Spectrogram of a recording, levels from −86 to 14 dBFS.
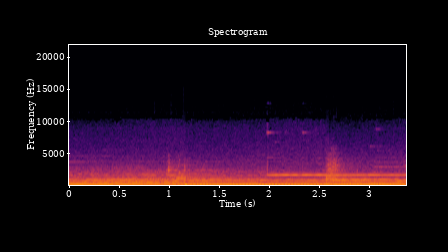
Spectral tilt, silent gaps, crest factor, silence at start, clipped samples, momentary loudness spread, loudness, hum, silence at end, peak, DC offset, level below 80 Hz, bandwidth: -9 dB/octave; none; 12 dB; 0 s; under 0.1%; 1 LU; -16 LUFS; none; 0 s; -2 dBFS; under 0.1%; -18 dBFS; 8.4 kHz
